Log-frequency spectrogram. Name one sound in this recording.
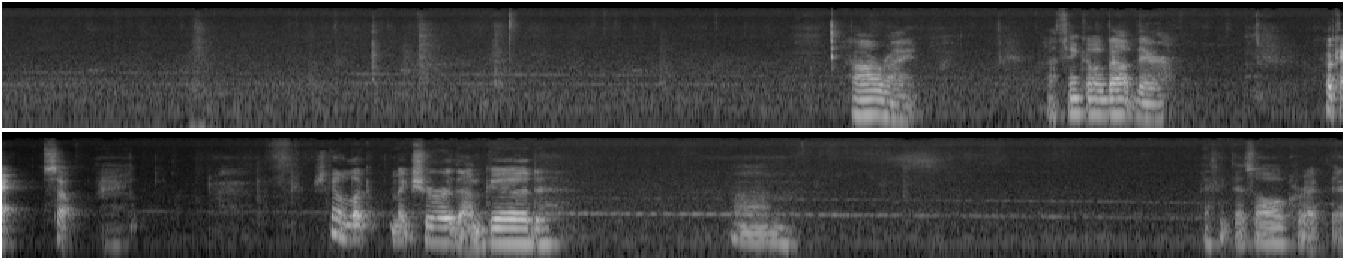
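A cord rustles softly as fingers braid it.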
